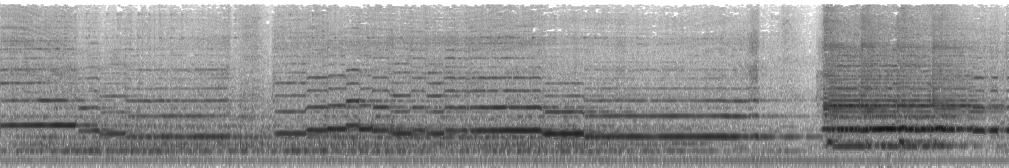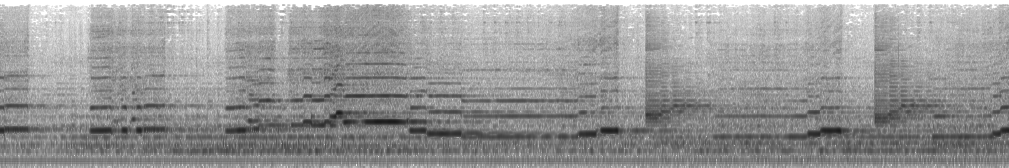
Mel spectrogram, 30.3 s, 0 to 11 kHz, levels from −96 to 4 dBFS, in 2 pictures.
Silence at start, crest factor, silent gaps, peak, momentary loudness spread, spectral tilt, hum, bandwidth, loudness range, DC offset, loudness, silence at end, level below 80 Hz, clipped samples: 0 s; 16 dB; none; -2 dBFS; 16 LU; -4 dB/octave; 50 Hz at -45 dBFS; 10.5 kHz; 8 LU; under 0.1%; -17 LUFS; 0 s; -56 dBFS; under 0.1%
